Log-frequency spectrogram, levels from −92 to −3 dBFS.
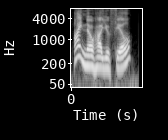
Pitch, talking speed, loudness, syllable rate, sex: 190 Hz, 210 wpm, -15 LUFS, 4.3 syllables/s, female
